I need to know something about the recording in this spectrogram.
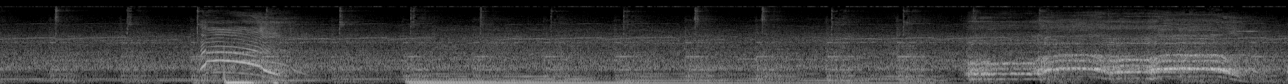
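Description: Live hard rock band music: sustained chords with regular cymbal ticks, and a high voice glide about two seconds in. A deep bass note enters about four seconds in and holds until nearly ten seconds, then wavering high voice lines come in near the end.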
